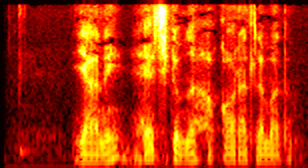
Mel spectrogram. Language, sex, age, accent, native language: Uzbek, male, 18-24, Farg'ona, Uzbek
